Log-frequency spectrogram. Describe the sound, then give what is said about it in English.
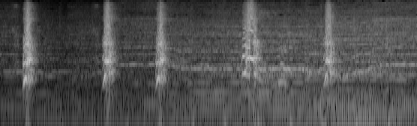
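A dog barks five times at uneven intervals, each bark sharp and fairly loud, with quiet background between them and no one talking. “love hearing sound theology while walking the dog.”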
